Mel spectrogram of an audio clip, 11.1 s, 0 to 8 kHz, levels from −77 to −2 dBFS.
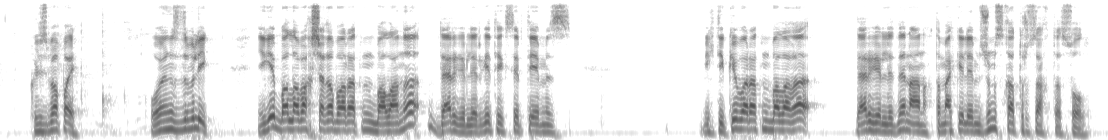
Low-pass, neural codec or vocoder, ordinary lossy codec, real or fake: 7.2 kHz; none; none; real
